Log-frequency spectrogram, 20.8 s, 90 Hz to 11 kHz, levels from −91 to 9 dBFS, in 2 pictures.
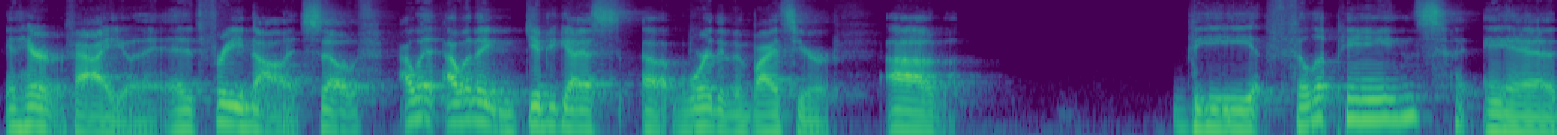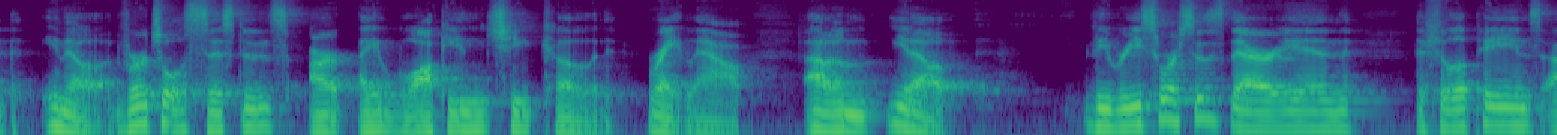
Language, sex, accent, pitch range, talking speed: English, male, American, 100-125 Hz, 135 wpm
